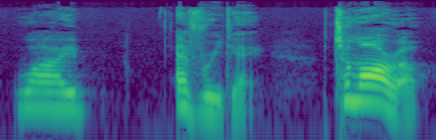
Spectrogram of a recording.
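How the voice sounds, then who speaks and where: A woman playing a devoted, gently teasing young noblewoman, formal and romantic, in an amateur period audio drama. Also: a little high, big pitch swings, a little slow. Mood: playful.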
